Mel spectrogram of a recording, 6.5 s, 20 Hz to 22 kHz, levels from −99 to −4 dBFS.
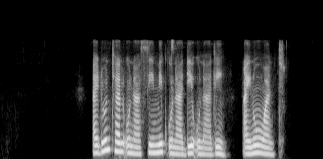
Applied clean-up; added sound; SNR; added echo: neural mask model Resemble Enhance denoiser.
